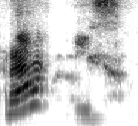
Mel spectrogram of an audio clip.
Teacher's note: dos vocales juntas, pero que van a pertenecer esas dos vocales a sílabas distintas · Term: hiato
